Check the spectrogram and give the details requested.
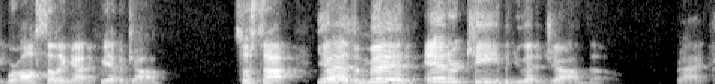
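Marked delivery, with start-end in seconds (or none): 2.6-4.1 high, loud sloganeering voice; hammed-up anarchist battle cry; mock anarchist. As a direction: parody a protester hollering slogans. Mocks self-styled anarchists.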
